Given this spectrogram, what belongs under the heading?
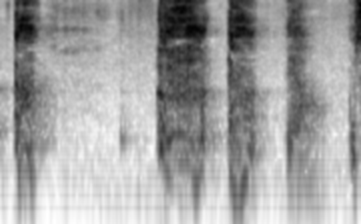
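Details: Run of about five loud, harsh, wet-sounding hacking coughs in quick succession, with a short pause after the first: cough.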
